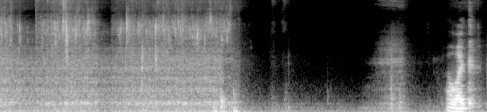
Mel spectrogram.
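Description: A bathroom tap runs water steadily into a sink while a man wets his face before shaving, a continuous splashing wash that stops partway through, followed by a brief louder splash near the end.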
